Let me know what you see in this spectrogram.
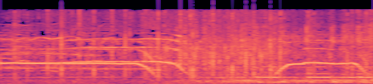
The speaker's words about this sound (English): Listen to the sound of applause in a chamber full of men selling out their people as they plan their assault on the hordes of America.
